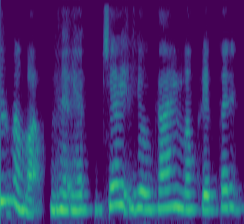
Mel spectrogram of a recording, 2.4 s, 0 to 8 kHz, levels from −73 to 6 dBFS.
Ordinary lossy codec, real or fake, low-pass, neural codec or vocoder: Opus, 64 kbps; fake; 7.2 kHz; codec, 16 kHz, 1 kbps, FreqCodec, smaller model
